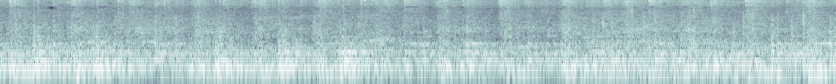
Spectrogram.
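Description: Percussion-led music: drums and a wood-block-like strike pattern playing a fast, steady rhythm.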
